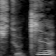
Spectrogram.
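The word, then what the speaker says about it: Chtchoukine: Son nom, Sergei Tchoukine, alors c'est compliqué, ça s'écrit Tchoukine, mais moi, j'ai vraiment compris qu'on dit Tchoukine.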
